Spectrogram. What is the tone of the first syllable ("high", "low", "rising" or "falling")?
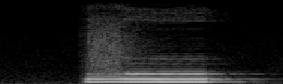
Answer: high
